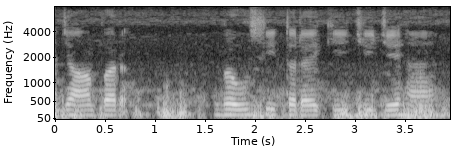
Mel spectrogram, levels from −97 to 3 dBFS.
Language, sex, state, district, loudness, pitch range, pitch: Hindi, male, Uttar Pradesh, Shamli, -17 LUFS, 130-140 Hz, 135 Hz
